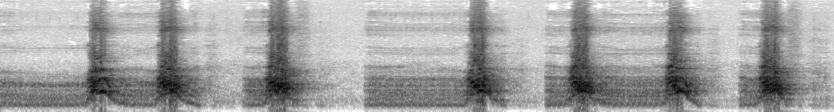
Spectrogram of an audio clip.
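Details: Darby, an excited dog, barks at construction workers near new buildings; seven loud, short barks in pairs and singles over six seconds, with a steady low hum between them.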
